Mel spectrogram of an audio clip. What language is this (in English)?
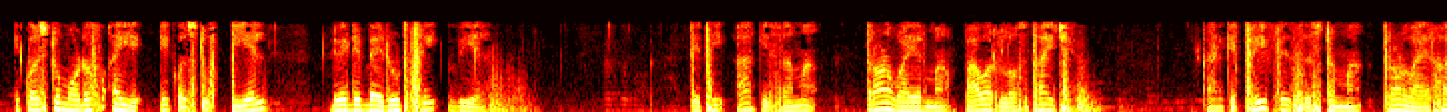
Gujarati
